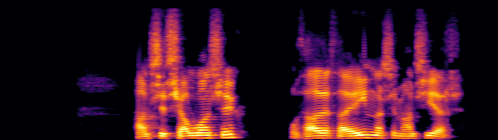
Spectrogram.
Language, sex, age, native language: Icelandic, male, 60-69, Icelandic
